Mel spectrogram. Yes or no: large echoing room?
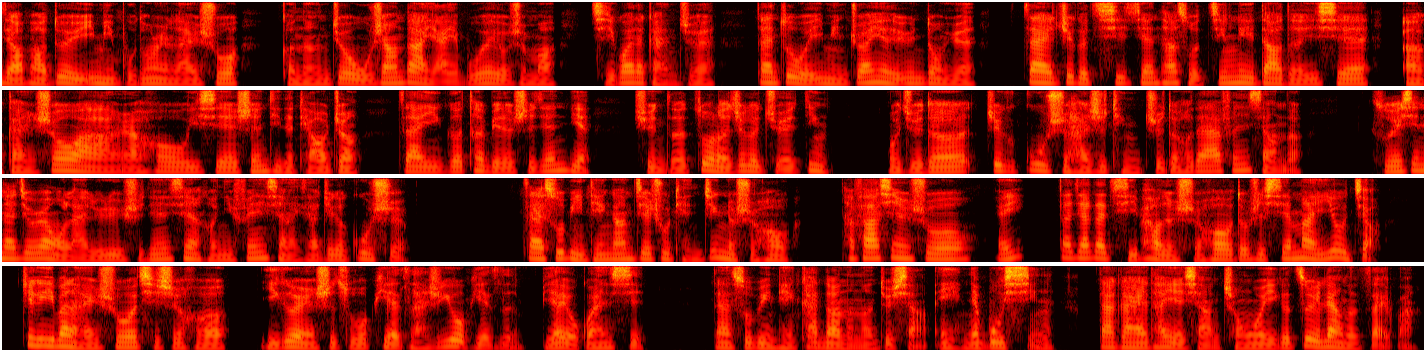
no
